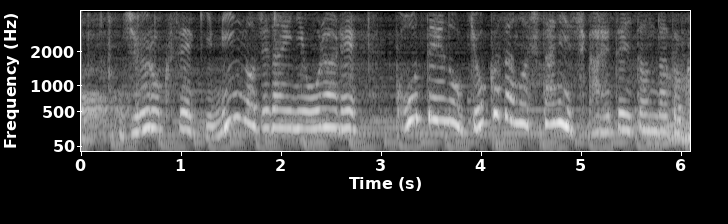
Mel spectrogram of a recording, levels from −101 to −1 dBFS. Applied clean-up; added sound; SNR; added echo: none; none; none; reverberation time 0.2 s.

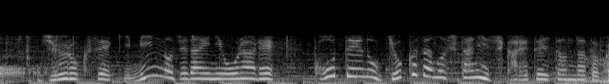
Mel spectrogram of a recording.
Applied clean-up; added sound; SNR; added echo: none; none; none; none.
